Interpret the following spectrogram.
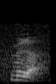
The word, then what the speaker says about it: Müller: I'm going to be using the prename Jürgen, to show you how the long U sounds, and the last name Müller to show you the short U sound. Müller.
